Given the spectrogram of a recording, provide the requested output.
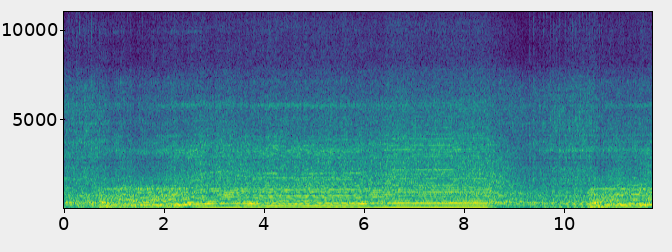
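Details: Poulan Pro 200 mph two-stroke leaf blower, received as a non-runner, after carburetor adjustment: idle mixture leaned out from too rich and top end tuned. Picks up cleanly, revs up and holds a steady high pitch, then drops back to an even idle; running smoothly.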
